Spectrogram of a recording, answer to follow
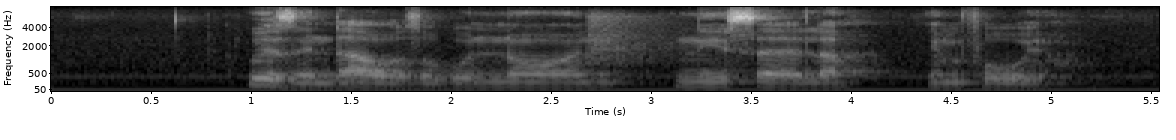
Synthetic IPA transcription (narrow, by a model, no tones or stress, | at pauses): k̬wizindʱawɔzok̬uno | nisɛla | iɱfuːjɔ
